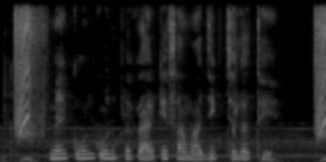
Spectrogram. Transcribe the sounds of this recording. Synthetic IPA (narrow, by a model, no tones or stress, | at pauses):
mɛ̃ːkoːnkoːnpɾəkaːɾkesaːmaːd͡ʒɪkt͡ʃɐlət̪ɦeː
